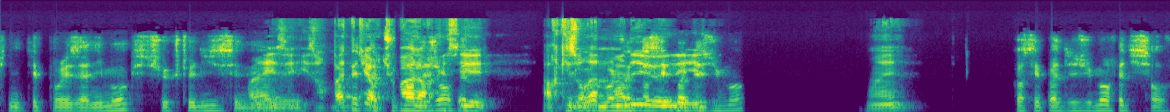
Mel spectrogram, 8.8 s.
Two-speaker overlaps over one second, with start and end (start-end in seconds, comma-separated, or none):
1.8-3.6, 4.2-5.4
